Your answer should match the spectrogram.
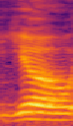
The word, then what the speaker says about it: YOW: And by the way, as a side note, yes, I am aware that Yao is actually pronounced Yo in Spain, but I'm just giving you the Americanized version of it.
